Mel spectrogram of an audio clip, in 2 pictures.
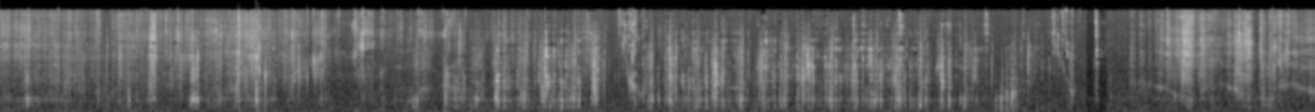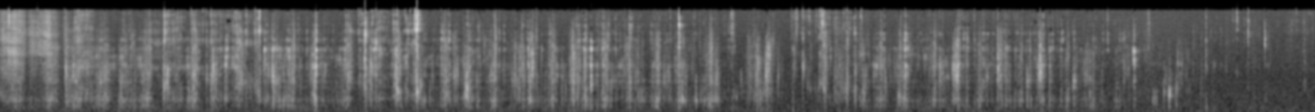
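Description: Close-miked eating of a fried cream cheese ball: repeated crisp crunches from the fried shell and wet chewing, with many small clicks throughout and a brief gap about halfway.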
